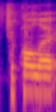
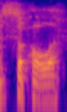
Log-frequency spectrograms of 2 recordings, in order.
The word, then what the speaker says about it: Cipolla: I saying it right the sicilian pronunciation is Chipola it got Americanized too Cipolla it actually means onion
